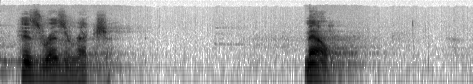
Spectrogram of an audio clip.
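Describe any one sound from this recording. An older man speaks with animation through a microphone, with pauses.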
